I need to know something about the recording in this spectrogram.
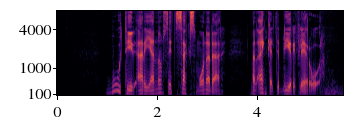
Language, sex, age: Norwegian, male, 30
